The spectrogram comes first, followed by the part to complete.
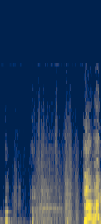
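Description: A woman sobbing in short, catching breaths, then crying out a loud, high-pitched 'lā!' ('no!') near the end.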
